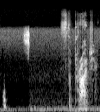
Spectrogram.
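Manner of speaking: a slow whispered reminder; whispered correction. Real, not acted. Correcting the co-host in a slow whisper. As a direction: whisper the word project, slow. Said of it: "kept calling it the Sontaran Experiment".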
